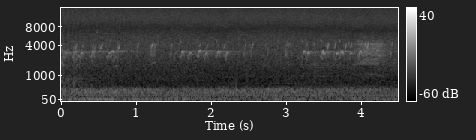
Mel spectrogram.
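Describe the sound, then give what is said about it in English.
A small flock of birds, one of them a red male, gives short, clipped toop calls again and again, scattered, over a steady low rush of running water at Cataract Creek. “Those birds are still tooping here at Cataract Creek.”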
